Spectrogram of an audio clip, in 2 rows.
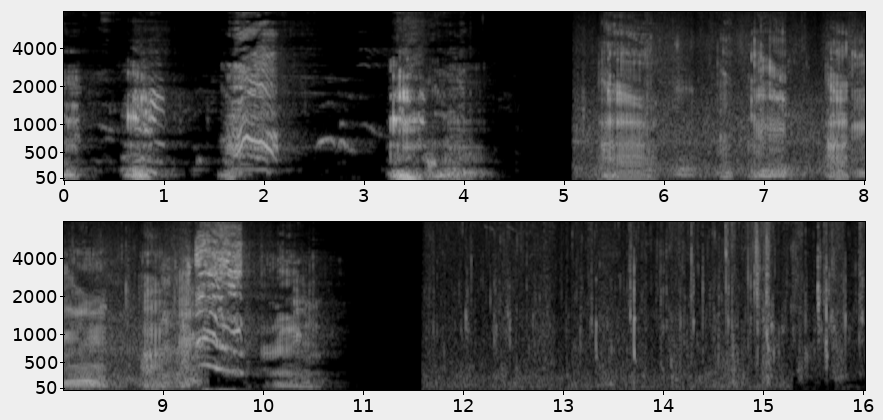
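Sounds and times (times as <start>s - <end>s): pigs grunting: 5.2s - 10.7s
pigs squealing: 6.9s - 10.6s.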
